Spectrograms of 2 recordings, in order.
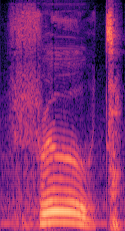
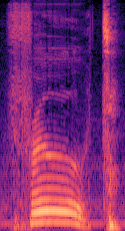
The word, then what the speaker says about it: fruit: read this word together fruit fruit fruit this word probably makes you hungry fruit wouldn't you like some fruit the digraph u i is read with the sound u as in fruit here we see the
